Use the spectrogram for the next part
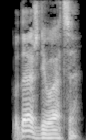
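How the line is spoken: Gruff mutter. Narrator (Russian): буркнул он

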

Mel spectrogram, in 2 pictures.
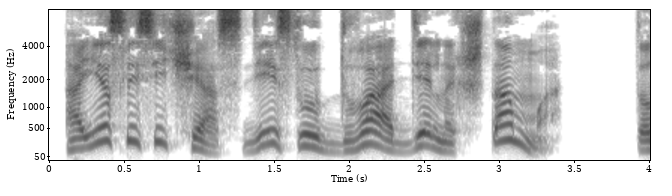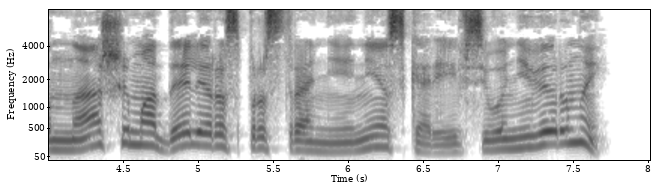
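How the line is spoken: Loud. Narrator (Russian): громко сказал Ахилл

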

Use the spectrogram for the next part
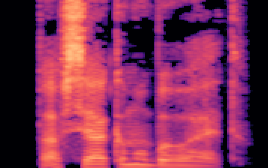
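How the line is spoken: Sighing. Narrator (Russian): вздохнул Юртанка

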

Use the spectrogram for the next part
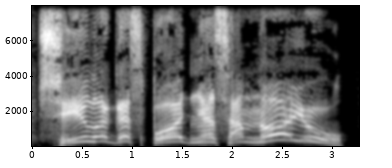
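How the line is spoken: Preacher's roar. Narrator (Russian): взревел проповедник

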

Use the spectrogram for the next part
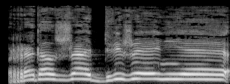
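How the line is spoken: Yelling. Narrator (Russian): орал я

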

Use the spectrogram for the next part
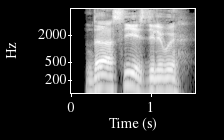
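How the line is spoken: Sighing. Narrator (Russian): шеф тоже вздохнул

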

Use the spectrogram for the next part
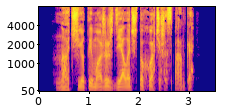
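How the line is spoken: Through clenched teeth. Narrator (Russian): процедила она мне в лицо

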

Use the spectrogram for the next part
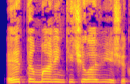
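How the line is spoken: Joyful yell. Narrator (Russian): радостно заорал я

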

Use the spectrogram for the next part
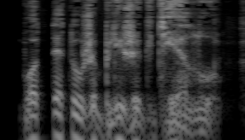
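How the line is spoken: Excited whisper. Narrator (Russian): прошептал Лэнгдон, не в силах скрыть волнение

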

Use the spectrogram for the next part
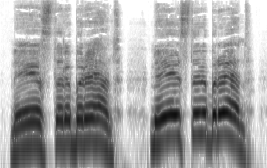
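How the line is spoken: Loud yell. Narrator (Russian): заорал мой спутник

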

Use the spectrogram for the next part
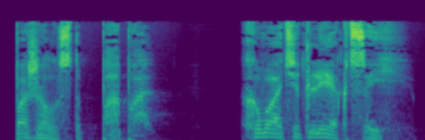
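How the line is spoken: Whisper. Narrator (Russian): прошептал Кинес

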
